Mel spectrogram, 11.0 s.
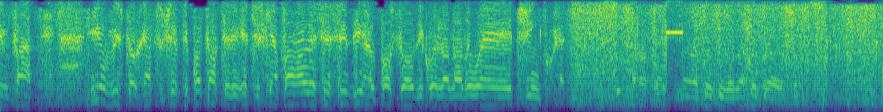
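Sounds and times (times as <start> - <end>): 
speech: 0.2 - 11.0
phone beep: 8.3 - 8.6.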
